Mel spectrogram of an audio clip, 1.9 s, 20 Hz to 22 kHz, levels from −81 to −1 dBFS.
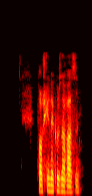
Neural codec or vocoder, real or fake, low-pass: none; real; 7.2 kHz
